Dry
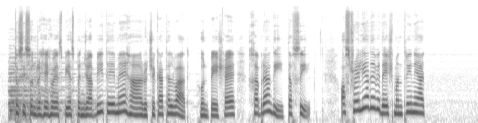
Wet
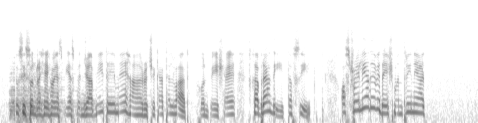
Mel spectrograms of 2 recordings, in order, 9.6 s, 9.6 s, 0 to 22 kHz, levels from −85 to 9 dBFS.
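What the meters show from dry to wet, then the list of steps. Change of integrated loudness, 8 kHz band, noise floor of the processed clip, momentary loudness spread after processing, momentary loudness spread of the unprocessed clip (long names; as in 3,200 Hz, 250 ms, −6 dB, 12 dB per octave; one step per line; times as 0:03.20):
−10.0 dB, below −20 dB, −72 dBFS, 12 LU, 7 LU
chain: harmonic and percussive parts rebalanced harmonic −16 dB
volume swells 134 ms
head-to-tape spacing loss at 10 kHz 36 dB
level +4.5 dB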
